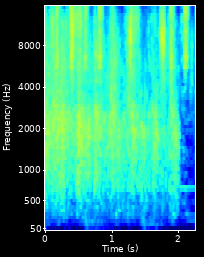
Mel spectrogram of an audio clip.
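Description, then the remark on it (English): A burst of clapping, dense and steady for about two seconds, sounding like a small group applauding before it quickly dies away. “You deserve a round of applause for that, y'all.”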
